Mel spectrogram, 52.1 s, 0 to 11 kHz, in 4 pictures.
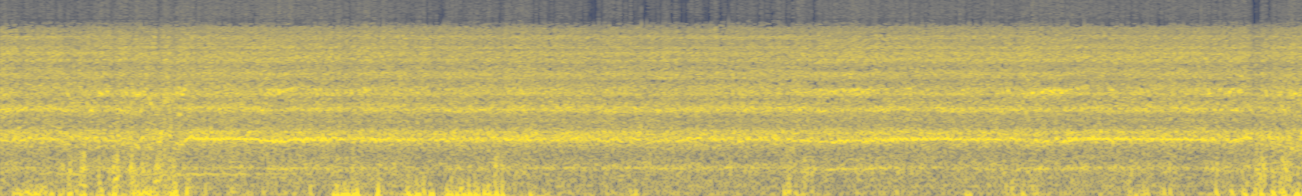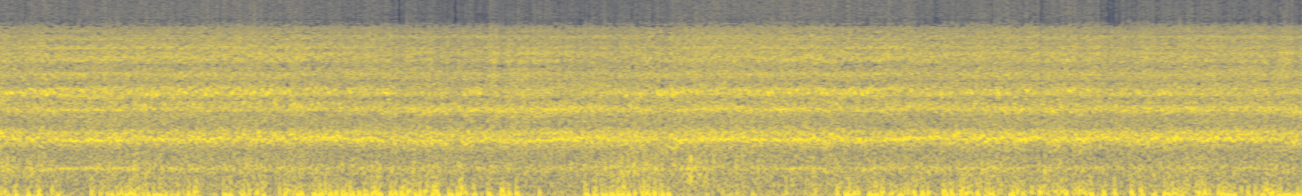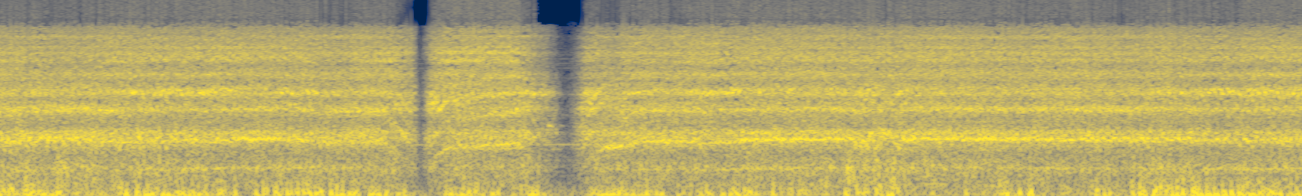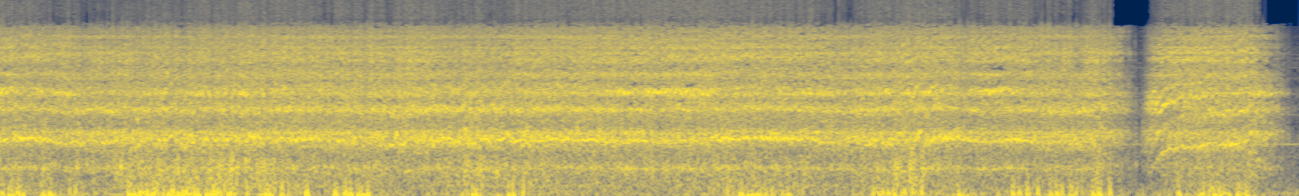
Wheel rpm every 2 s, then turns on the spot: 220, 230, 230, 230, 230, 230, 220, 210, 230, 220, 220, 230, 240, 220, 210, 110, 190, 230, 240, 220, 220, 230, 230, 220, 210, 120.
none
